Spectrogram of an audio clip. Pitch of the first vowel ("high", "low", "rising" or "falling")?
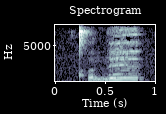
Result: low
